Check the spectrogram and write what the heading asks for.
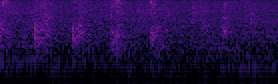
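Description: Faint, quick taps on a board in a fairly even rhythm of about three or four a second, as a row of evenly spaced tick marks is drawn along a line to show uniform sampling.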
